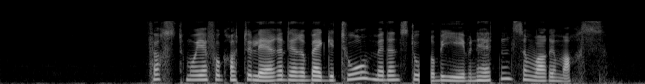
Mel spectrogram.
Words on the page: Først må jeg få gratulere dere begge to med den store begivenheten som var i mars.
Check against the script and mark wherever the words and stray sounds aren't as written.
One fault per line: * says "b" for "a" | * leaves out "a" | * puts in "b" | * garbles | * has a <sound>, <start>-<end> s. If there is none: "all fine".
* has a dropout, 4.2-4.3 s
